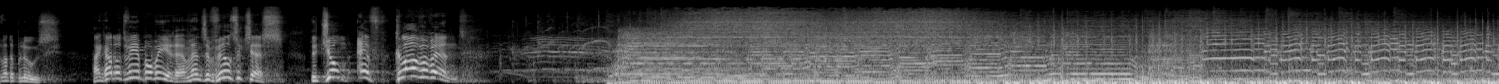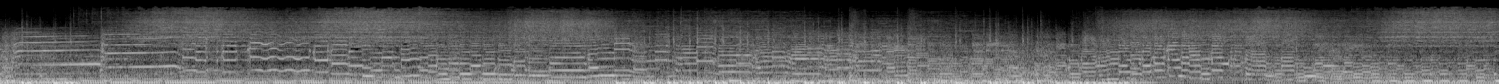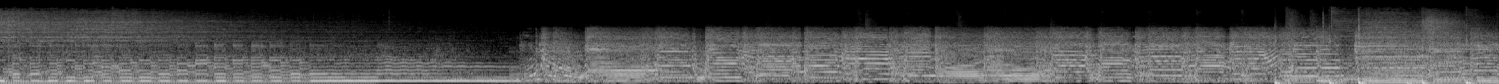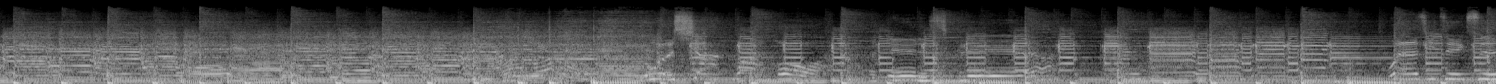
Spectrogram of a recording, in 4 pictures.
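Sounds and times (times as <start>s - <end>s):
drums: 5.8s - 59.9s
electric guitar: 5.8s - 59.9s
bass guitar: 6.0s - 59.9s.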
